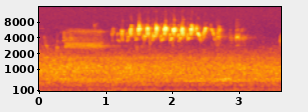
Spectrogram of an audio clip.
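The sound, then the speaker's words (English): A yellow warbler sings a quick series of bright, high, sweet notes lasting about two seconds, heard over a steady low rumble of background noise. No one speaks. “Oh, there was a yellow warbler.”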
